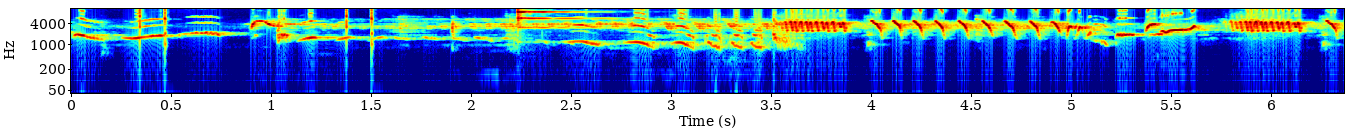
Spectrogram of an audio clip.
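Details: Murai batu (white-rumped shama) song for prompting other shamas to sing: sliding whistles, a fast trilling run, then rapid buzzy high rattles and sharp clicks in a dense continuous stream.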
